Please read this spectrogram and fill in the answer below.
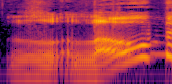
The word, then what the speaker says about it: Loeb: we're going to be doing Batman Hush, which is a comic book series in the early 2000s by Jeff Loeb.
